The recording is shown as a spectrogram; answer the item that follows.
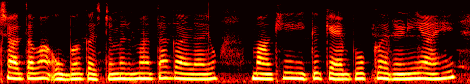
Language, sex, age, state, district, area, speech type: Sindhi, female, 18-30, Gujarat, Surat, urban, spontaneous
